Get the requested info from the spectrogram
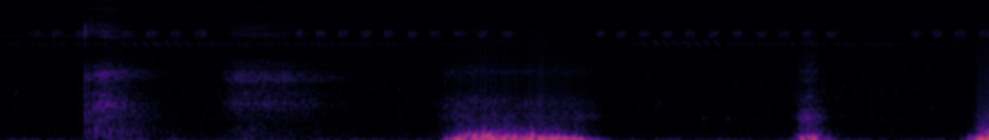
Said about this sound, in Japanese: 最後に私の吐息で、あなたのお耳を癒して差し上げますわね。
